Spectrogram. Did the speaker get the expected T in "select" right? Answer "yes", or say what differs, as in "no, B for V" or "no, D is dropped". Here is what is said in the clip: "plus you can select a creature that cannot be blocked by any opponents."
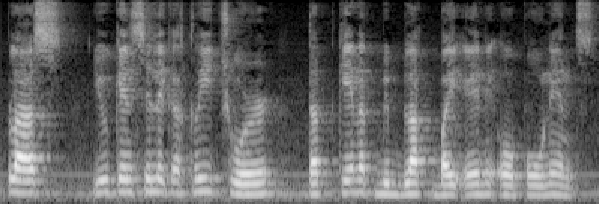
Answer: no, T is dropped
